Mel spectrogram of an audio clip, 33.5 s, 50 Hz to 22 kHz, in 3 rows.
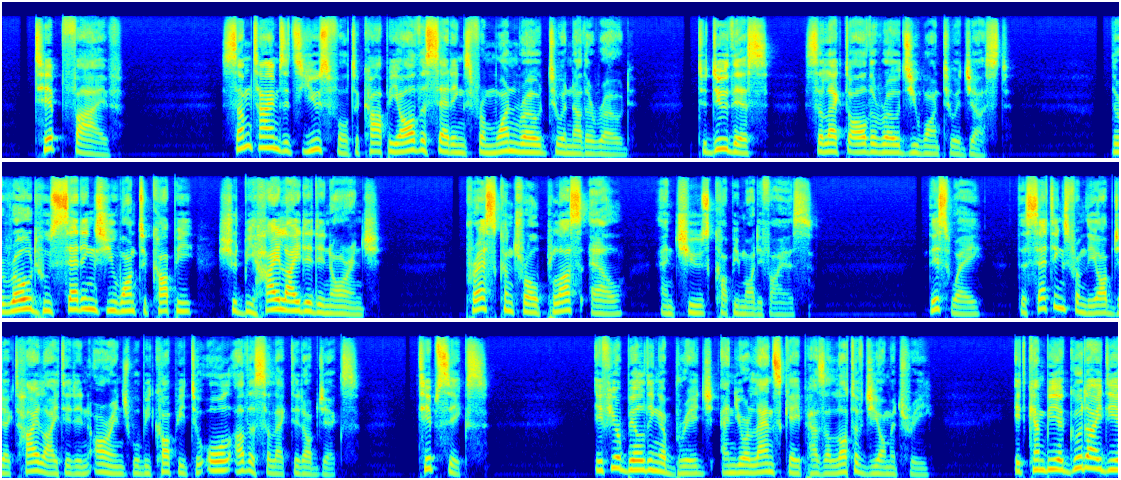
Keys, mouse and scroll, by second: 17.8 ctrl+l, 21.8 a, 22.0 a, 27.1-27.5 shift+middle drag, 27.5 shift+click, 27.8 click, 28.3-30.3 ctrl+middle drag, 30.6-31.3 shift+middle drag, 31.5-33.5 middle drag.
